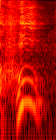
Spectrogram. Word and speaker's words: whoop: shout out sir but i actually don't produce the h in whoop sorry all the uniformed officers just left so hoop is big after all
